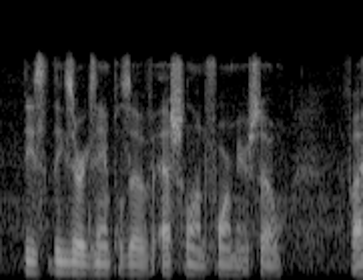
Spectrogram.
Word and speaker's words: echelon: it's actually pronounced escalon with a chef sound instead of a cha Peschel on form a matrix is said to be in row echelon form if there are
